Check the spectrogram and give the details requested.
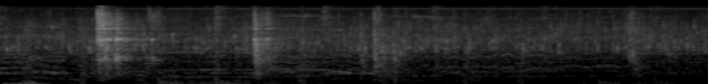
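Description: Faint sizzle and crackle of breaded chicken cutlets shallow-frying in oil in a pan, with two brief sharp clicks about one and two seconds in.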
